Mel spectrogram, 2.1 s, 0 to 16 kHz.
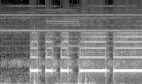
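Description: Morse code tones sending the digit 3 of a ham radio call sign: three short beeps followed by two long ones, a steady mid-pitched tone heard on its own.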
